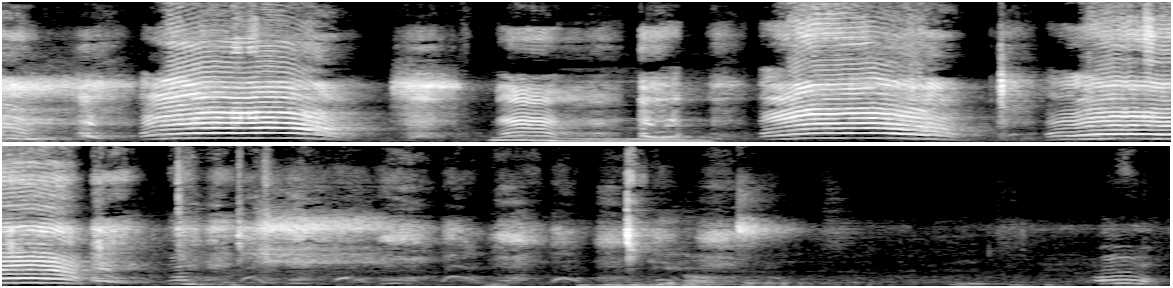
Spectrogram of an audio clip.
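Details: Baby girl during ear piercing: loud, strained infant wails in long rising and falling bursts with catch breaths between, easing into whimpers; adults talk softly in the background.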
